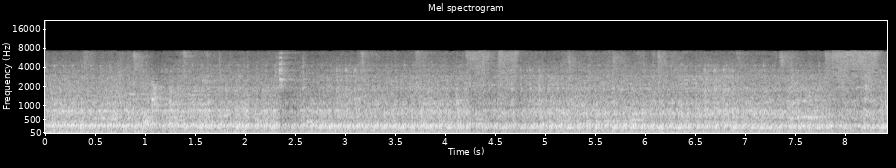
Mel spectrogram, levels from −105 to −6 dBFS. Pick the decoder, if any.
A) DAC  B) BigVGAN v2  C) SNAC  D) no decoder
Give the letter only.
D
